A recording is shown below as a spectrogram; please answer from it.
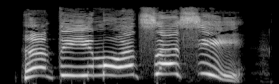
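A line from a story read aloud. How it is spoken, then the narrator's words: Boy shouting. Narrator (Russian): крикнул мальчишка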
